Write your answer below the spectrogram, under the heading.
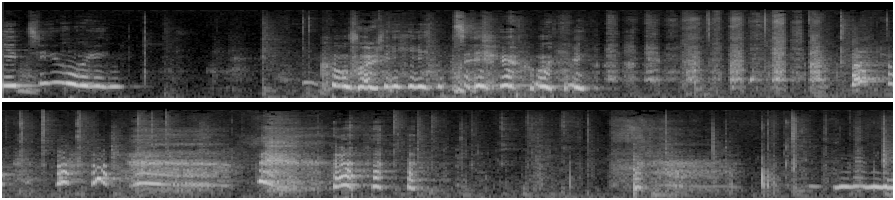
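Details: Pet dogs playing in a living room at night, one of them a white Siberian Husky mix named Snow: heavy rapid panting with wavering low whining grumbles, while a woman talks to them between bursts.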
